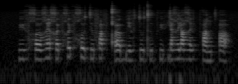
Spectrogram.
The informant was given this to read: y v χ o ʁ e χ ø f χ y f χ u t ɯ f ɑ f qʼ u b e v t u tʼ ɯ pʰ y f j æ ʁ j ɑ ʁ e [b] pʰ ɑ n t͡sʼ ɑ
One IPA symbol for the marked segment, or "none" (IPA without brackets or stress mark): v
